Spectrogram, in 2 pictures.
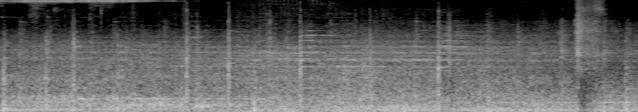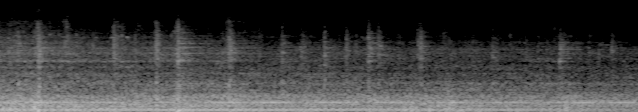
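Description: Railway coaches rolling away along the track, wheels clicking irregularly over the rail joints above a steady low hum. The clicking thins out and the sound fades in the second half as the train recedes.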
